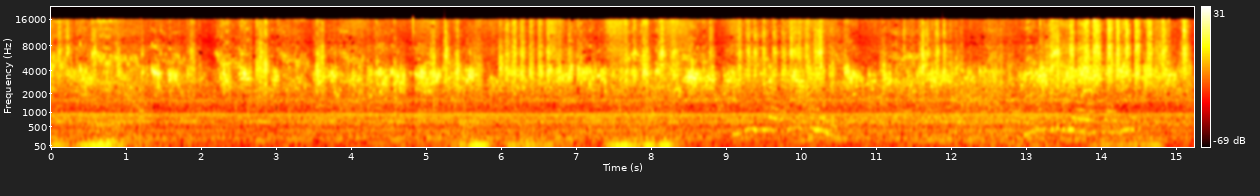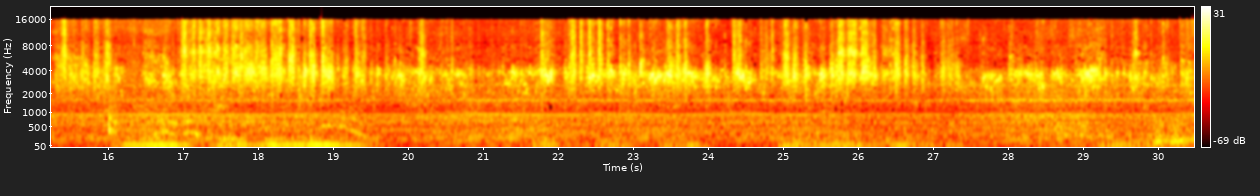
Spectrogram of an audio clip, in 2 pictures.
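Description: A flock of budgerigars chirping and chattering in a dense, continuous chorus.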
